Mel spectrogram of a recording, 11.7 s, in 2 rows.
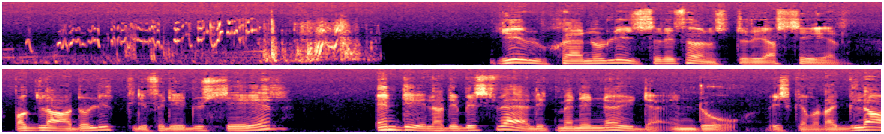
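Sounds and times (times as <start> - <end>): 
cassette tape fast-forwarding: 0.0 - 2.6
speech: 3.3 - 7.8, 8.4 - 11.7.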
